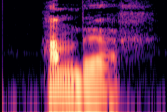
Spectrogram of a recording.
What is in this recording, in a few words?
"Hamburg", Dutch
